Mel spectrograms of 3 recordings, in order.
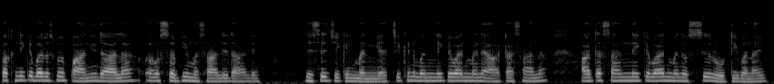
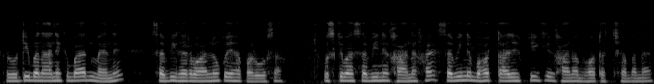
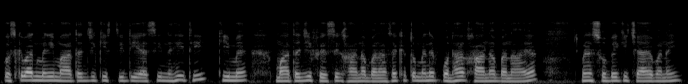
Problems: none marked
